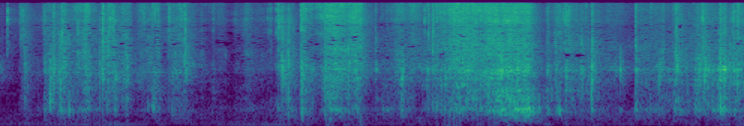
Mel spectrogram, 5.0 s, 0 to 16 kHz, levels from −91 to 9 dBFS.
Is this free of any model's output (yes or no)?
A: yes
